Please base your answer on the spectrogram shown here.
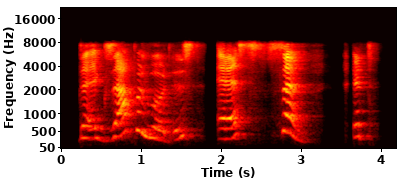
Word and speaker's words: essen: E, pronounced as A, like the E in the English word bed. The example word is essen.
